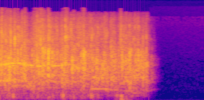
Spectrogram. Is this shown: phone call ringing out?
no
